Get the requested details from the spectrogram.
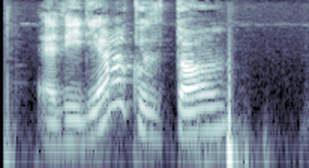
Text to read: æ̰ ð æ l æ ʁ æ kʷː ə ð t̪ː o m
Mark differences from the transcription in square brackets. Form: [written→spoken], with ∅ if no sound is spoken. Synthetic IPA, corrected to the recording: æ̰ ð [æ→i] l [æ→i] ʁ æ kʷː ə ð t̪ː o m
